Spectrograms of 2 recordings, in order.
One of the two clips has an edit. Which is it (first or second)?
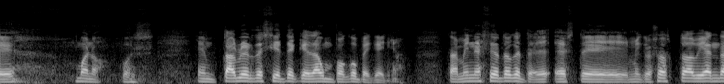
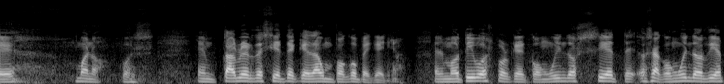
second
